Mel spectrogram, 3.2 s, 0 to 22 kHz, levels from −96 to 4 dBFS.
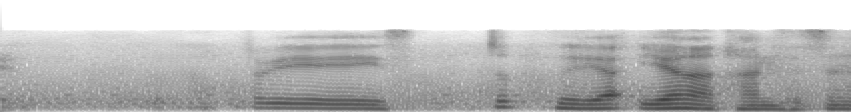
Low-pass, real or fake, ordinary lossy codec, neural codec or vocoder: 7.2 kHz; fake; none; codec, 24 kHz, 0.9 kbps, WavTokenizer, large speech release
